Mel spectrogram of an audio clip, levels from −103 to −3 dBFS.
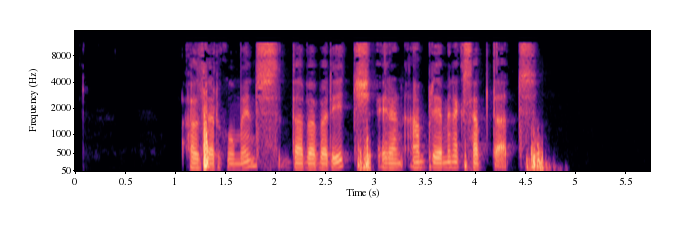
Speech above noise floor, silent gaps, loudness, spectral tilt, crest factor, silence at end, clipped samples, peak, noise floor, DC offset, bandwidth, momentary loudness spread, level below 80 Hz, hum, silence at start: over 67 dB; none; -24 LUFS; -4 dB/octave; 24 dB; 1.05 s; under 0.1%; 0 dBFS; under -90 dBFS; under 0.1%; 12 kHz; 9 LU; -56 dBFS; none; 1.1 s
